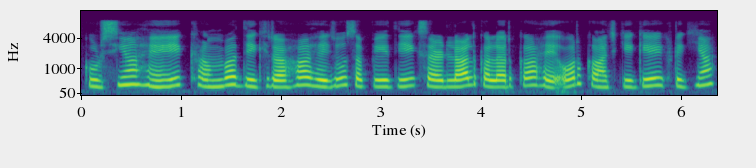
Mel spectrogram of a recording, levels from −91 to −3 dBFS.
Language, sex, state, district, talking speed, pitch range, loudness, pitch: Hindi, female, Madhya Pradesh, Bhopal, 180 wpm, 230-280 Hz, -17 LUFS, 245 Hz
